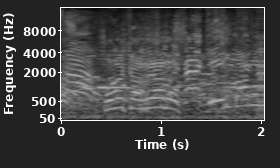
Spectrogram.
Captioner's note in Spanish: Griterío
